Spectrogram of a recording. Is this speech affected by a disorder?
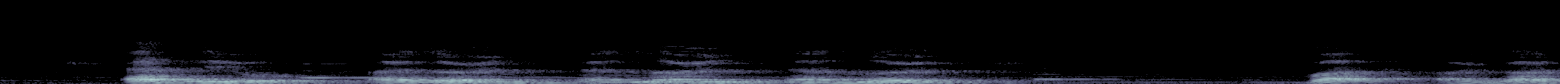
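Yes: ALS; speech and swallowing changes present.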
